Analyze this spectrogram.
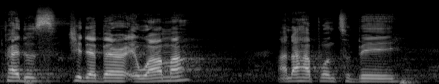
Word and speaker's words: Pedus Eweama: Bobby did not pronounce my name well. CONAPA will find him for that. My name is Pedus Eweama, and I happen to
